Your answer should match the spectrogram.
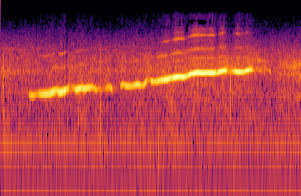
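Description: A person whistles a slow, wavering line that climbs steadily in pitch for about two seconds, clear, over a faint low hum with no talking.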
